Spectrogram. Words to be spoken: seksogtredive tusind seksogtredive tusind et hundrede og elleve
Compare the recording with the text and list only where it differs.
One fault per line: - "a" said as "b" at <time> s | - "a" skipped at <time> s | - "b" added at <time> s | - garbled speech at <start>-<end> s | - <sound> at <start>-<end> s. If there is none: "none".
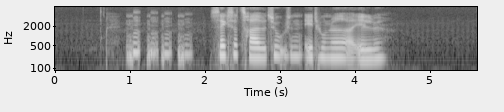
- laugh at 0.9-1.9 s
- "seksogtredive tusind" skipped at 3.3 s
